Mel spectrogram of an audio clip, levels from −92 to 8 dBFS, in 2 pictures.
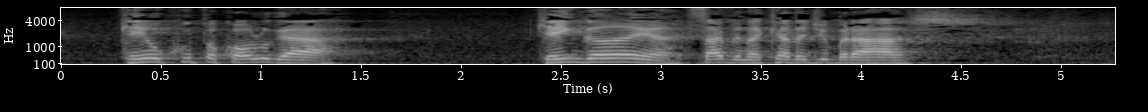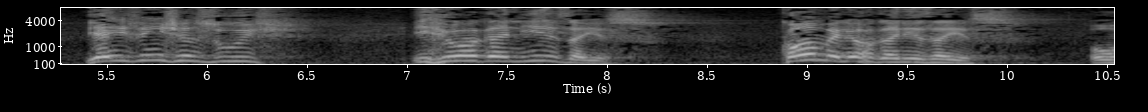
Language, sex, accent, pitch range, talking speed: Portuguese, male, Brazilian, 185-235 Hz, 130 wpm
